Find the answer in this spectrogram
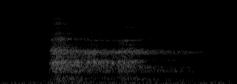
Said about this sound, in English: So if you can, close your eyes. Take a deep breath in through your nose and out through your mouth.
